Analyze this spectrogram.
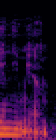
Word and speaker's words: anemia: This one's easy. It's actually spelled the same, but it's just pronounced differently.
